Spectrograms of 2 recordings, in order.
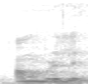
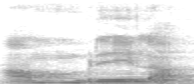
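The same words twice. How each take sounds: First: Said in the usual way. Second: umbrella split into three drawn-out parts, আম, ব্রে, লা; broken into syllables. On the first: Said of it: "এই যে আমব্রেলাটাকে ভেঙে". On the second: Shown as a demonstration. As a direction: say umbrella syllable by syllable, as if teaching spelling. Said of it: "ভেঙে, ভেঙে, ভেঙে উচ্চারণ করি".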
